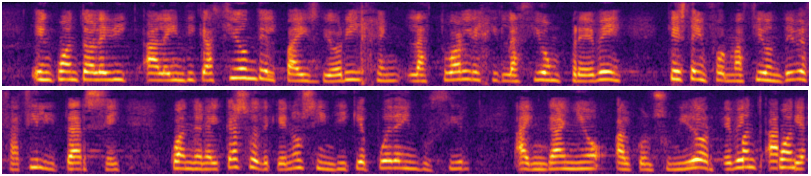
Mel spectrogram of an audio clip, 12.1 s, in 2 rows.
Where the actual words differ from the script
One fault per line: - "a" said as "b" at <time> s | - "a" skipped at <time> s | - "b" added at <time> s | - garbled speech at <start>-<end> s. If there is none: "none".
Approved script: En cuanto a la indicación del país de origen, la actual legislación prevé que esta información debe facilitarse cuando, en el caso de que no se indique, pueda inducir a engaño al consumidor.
- garbled speech at 11.5-12.1 s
